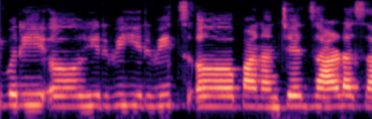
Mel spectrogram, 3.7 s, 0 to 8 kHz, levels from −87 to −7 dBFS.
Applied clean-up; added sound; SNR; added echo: none; none; none; none.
